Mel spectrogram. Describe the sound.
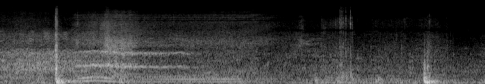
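A car speeds away with a revving engine roar. Sharp thumps come near the start and the end, and some voices are mixed in.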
